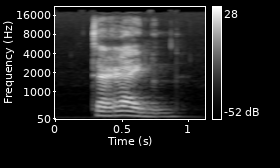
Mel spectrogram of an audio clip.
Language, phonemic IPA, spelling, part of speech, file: Dutch, /təˈrɛinə(n)/, terreinen, noun, Nl-terreinen.ogg
- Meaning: plural of terrein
